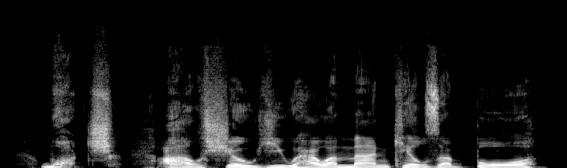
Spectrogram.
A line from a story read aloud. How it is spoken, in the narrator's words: these words greatly angered Ancaeus, shouting fiercely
